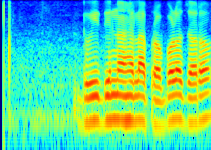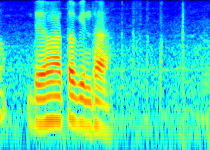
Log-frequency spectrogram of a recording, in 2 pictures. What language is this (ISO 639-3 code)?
ori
